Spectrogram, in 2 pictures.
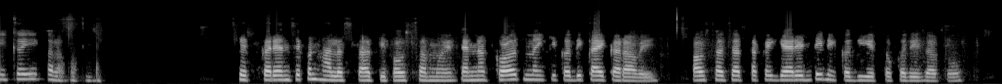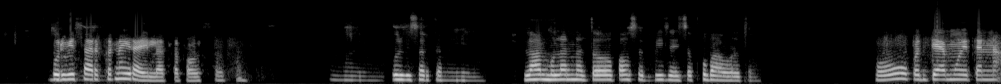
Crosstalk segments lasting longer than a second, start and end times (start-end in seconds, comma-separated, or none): none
